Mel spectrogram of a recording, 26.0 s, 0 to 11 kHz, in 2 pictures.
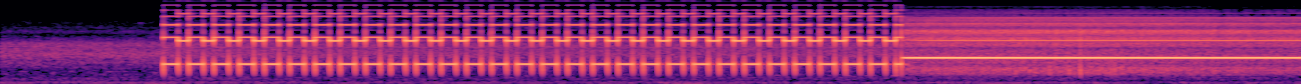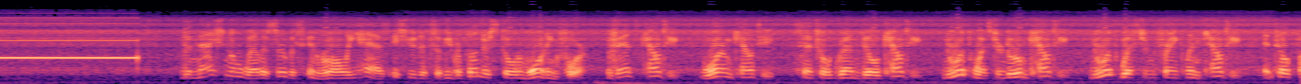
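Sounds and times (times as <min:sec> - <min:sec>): high steady alarm tone: 0:01.6 - 0:14.4.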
